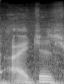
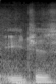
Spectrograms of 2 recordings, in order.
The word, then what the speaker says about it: igus: I believe it's pronounced Aegis or Aegis, I guess.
